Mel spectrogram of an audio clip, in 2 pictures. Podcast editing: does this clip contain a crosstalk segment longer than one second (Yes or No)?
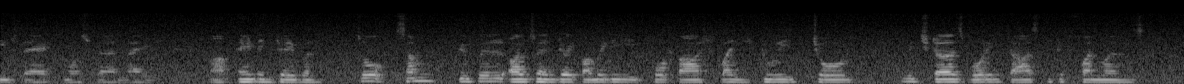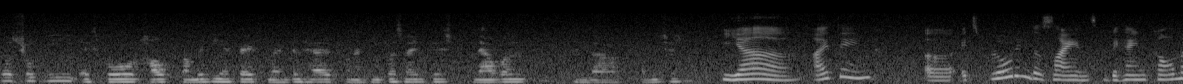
No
